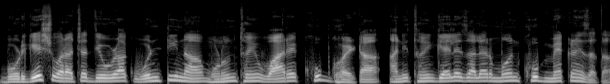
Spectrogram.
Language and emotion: Goan Konkani, neutral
